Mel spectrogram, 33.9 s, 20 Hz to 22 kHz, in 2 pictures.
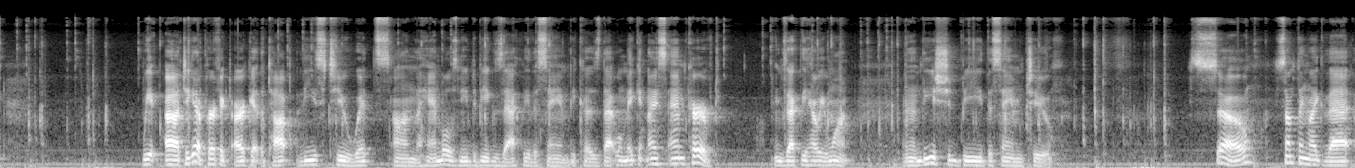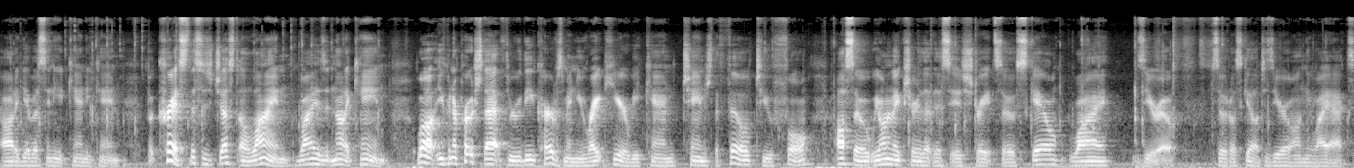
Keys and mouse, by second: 0.1-1.1 drag, 0.6 g, 1.3 s, 2.1 a, 2.8 Tab, 3.4 Tab, 4.3 g, 5.4 a, 6.2 click, 6.2 g, 7.0 a, 7.2-8.7 drag, 7.4 Tab, 8.7 Tab, 10.5 g, 11.1 a, 11.4 g, 13.1 s, 14.6 g, 15.9 Tab, 17.2 Tab, 18.3 g, 18.8 a, 19.5 g, 20.9 g, 21.4 Tab, 26.5-27.5 drag, 27.5 KP_3, 28.5 Tab, 28.7 a, 29.3 s, 30.0 s, 32.4 KP_1, 32.9 a, 33.7 Tab.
